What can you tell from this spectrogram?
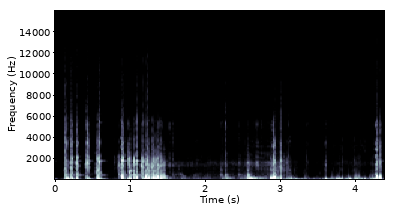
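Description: A quick run of sharp clicks and knocks, about ten a second, then rushing and rubbing noise on the action camera's microphone as it is jostled during fast movement, with scattered knocks after.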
